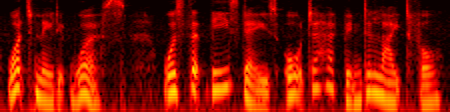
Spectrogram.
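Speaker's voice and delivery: usual speaking voice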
